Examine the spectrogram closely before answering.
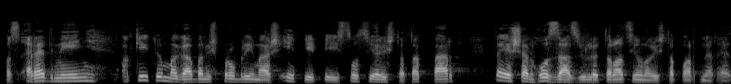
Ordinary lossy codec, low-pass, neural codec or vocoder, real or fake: none; none; none; real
